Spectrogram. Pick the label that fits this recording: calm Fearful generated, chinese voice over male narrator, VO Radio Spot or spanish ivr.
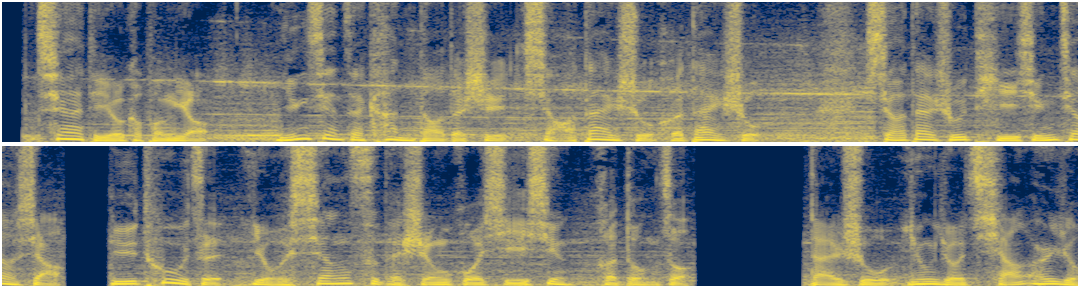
chinese voice over male narrator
